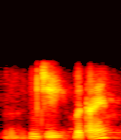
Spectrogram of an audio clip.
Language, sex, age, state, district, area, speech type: Hindi, male, 30-45, Madhya Pradesh, Jabalpur, urban, conversation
